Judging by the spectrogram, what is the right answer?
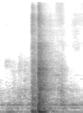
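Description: Bosch refrigerator doors swing open in a single soft, short thump with a brief rustle, close by and alone.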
